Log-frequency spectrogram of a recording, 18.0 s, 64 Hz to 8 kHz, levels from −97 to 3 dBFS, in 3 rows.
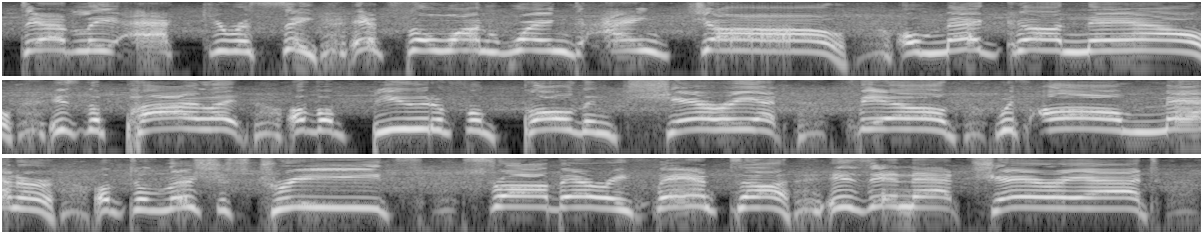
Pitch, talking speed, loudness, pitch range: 315 Hz, 100 wpm, -12 LUFS, 290-330 Hz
